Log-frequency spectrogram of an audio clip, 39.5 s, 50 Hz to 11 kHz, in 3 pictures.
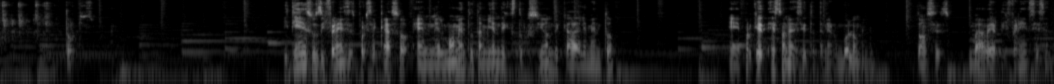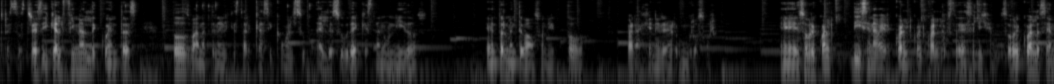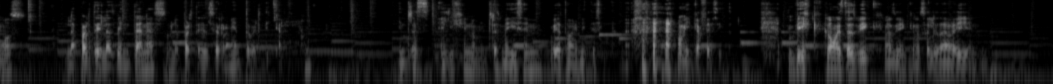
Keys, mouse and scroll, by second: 0.0-0.9 typing, 2.2 click, 2.4 click, 9.3-9.7 scroll up 2, 10.8-11.4 scroll down 4, 14.6 click, 15.5 click, 16.7 click, 18.8 Escape, 20.8 middle click, 23.1 middle click, 23.5 shift+middle click, 24.1 middle click, 24.3 shift+middle click, 25.2 middle click.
